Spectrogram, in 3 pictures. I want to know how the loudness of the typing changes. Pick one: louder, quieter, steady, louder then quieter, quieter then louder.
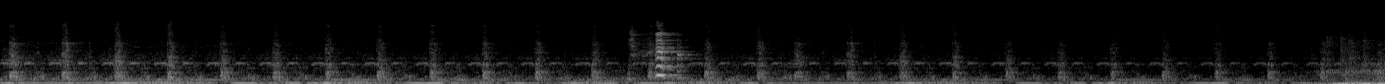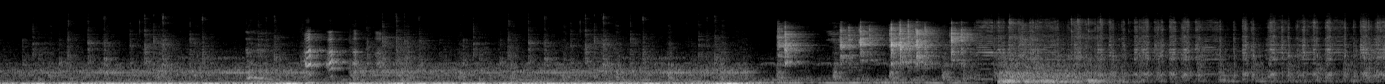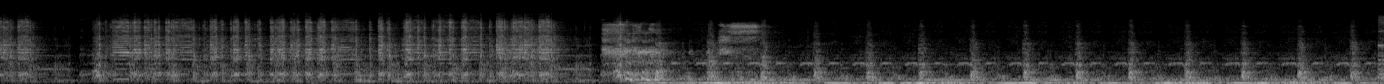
louder.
